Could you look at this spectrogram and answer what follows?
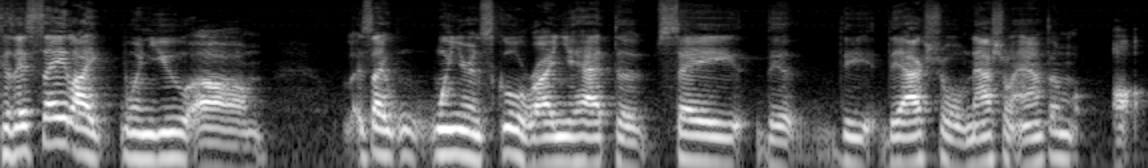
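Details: Stuttering in a man who stutters and uses a SpeechEasy device, a Bluetooth earpiece with a phone app that feeds his own voice back to him.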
